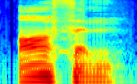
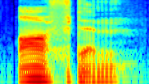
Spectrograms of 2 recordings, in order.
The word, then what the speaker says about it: often: She started saying often instead of often.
